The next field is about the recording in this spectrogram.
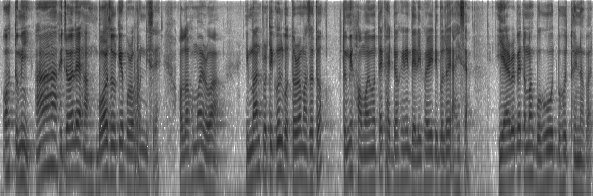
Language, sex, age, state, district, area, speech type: Assamese, male, 18-30, Assam, Sonitpur, rural, spontaneous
